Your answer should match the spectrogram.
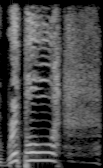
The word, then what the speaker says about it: Ripple: my name is Ripple rhymes with Tipple and I am what's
